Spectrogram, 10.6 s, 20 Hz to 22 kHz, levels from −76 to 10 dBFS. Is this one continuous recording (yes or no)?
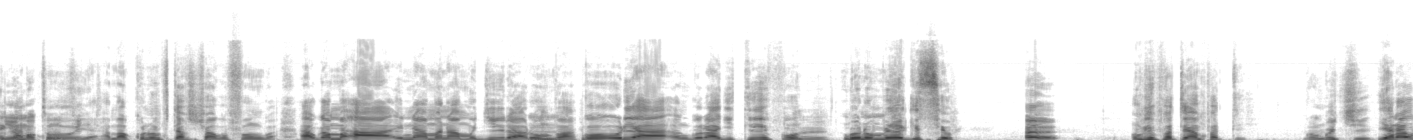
no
